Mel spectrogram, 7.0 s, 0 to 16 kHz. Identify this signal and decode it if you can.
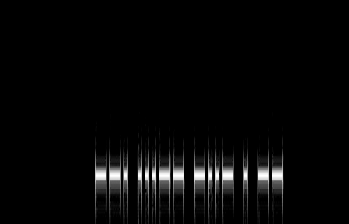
Morse code, heard as a keyed tone, about 17 wpm, 700 Hz. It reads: G3XEM
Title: DXCC-100 Call Signs - 5 Characters - 17wpm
